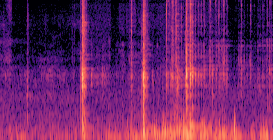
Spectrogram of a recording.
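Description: Kick scooter on tarmac: two sharp clacks of the scooter striking the ground, about a second apart, then a low rumble of its small wheels rolling for over a second.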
